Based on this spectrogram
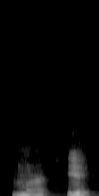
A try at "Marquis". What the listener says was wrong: I think the S is silent.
